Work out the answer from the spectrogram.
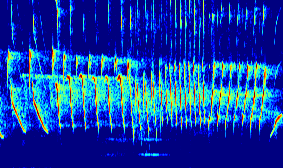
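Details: Young canary in full song, used to prompt other young birds to start singing: long runs of quick descending whistled notes, tightening into fast trills, with a constant low hum beneath.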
